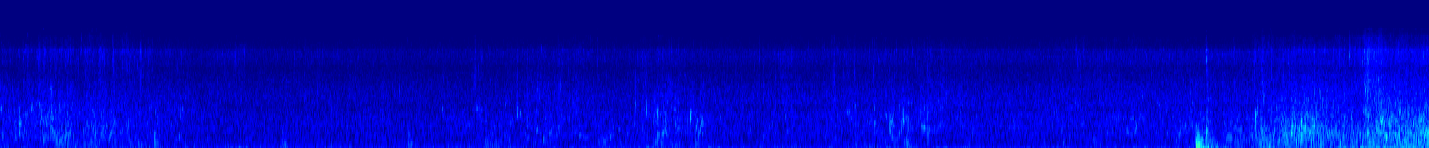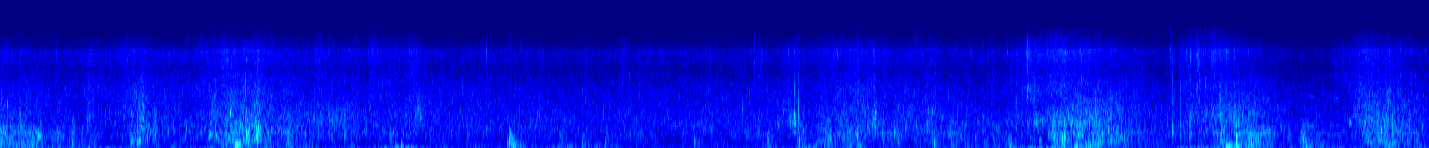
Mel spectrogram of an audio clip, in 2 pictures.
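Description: Kayak running down a shallow riffle: water rushing and splashing around the hull as the paddle dips in stroke after stroke. It is quieter for the first twelve seconds or so, then grows louder, starting with a sharp knock, with a splash every second or two.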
